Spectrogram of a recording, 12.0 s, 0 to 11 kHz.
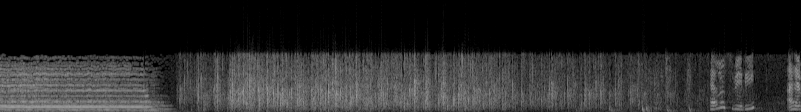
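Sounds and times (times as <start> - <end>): crowd clapping: 2.6 - 10.6.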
